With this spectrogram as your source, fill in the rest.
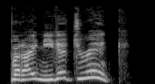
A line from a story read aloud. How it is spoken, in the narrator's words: Bruno shouted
